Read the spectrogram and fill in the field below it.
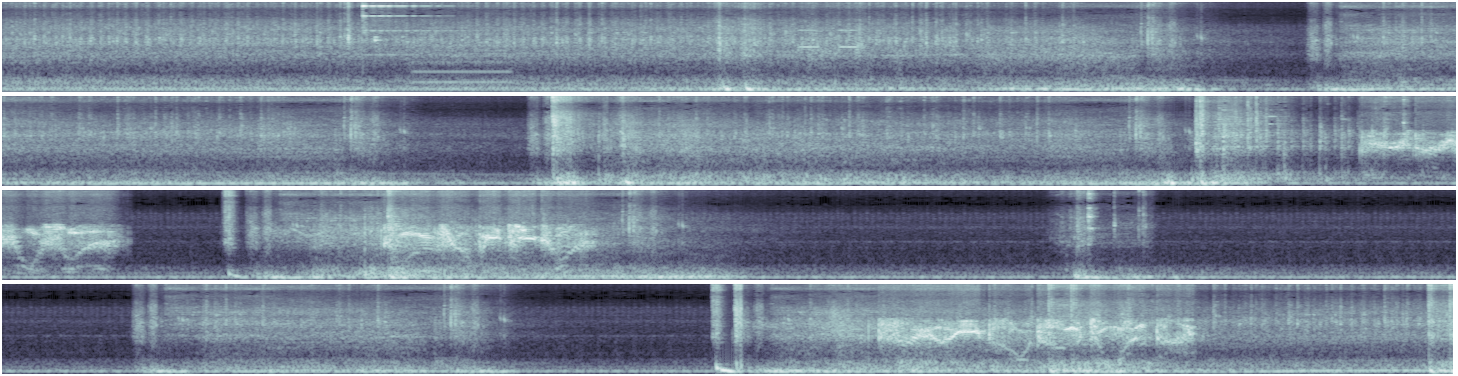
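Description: A light tank's engine rumbles.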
